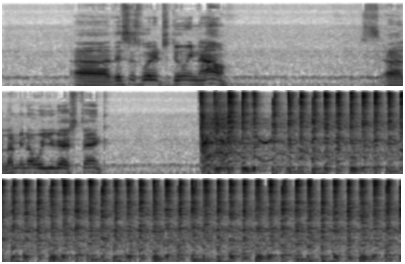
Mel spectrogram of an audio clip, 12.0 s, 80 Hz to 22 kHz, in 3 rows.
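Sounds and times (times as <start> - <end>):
engine cranking by starter: 6.0 - 12.0.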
